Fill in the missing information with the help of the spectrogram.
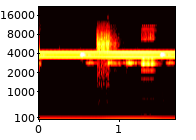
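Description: A steady high-pitched ringing tone with scattered beeps and chirps layered over it, a simulation of tinnitus.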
